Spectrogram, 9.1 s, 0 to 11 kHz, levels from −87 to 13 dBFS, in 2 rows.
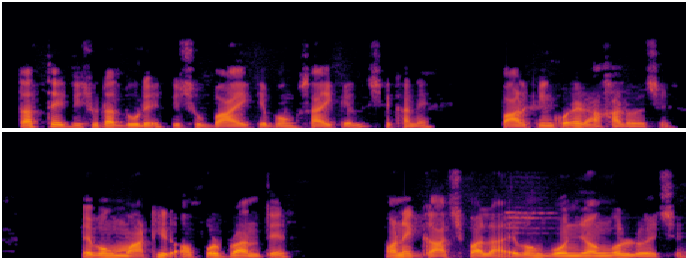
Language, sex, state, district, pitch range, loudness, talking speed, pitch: Bengali, male, West Bengal, Jhargram, 105-135 Hz, -18 LUFS, 145 wpm, 115 Hz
